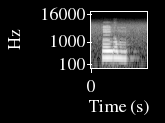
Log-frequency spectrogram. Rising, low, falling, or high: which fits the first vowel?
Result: low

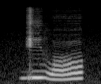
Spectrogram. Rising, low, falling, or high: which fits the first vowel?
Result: high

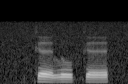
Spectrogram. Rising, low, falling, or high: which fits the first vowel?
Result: falling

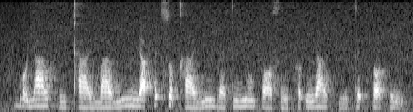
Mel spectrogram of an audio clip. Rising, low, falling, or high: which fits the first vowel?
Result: falling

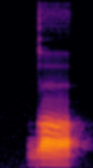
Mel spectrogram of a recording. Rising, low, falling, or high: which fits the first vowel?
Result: low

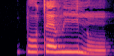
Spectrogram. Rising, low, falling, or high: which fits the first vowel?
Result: high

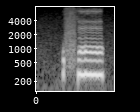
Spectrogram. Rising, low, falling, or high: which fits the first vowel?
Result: high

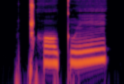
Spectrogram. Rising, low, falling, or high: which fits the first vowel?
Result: low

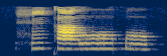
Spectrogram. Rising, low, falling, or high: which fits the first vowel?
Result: low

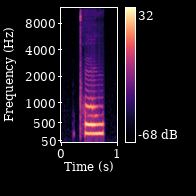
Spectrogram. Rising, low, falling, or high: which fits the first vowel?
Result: high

